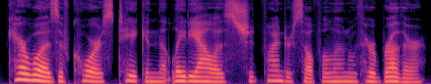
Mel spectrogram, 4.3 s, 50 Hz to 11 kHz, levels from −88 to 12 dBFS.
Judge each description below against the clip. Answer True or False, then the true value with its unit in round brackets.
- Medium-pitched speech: True (170 Hz)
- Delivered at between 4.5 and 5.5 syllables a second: False (5.8 syllables/s)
